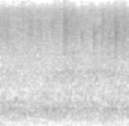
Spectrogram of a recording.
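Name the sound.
shower water spraying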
